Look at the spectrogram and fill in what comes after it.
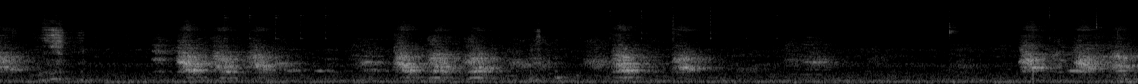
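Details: Norah, a 2-year-old female Corgi/Dachshund mix dog up for adoption, gives short barks in clusters of two or three, repeating roughly every two seconds, mixed with a person's voice praising the dog.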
